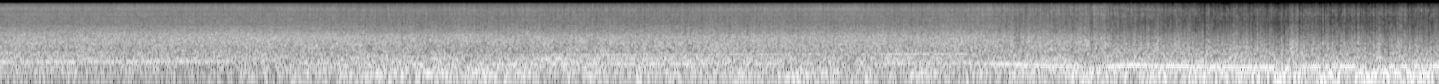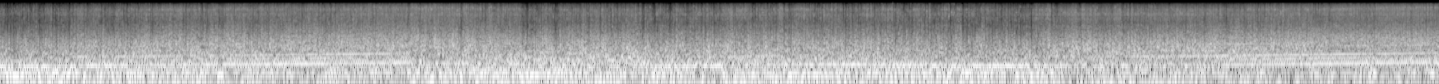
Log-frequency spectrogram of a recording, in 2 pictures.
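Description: Open-wheel track car's engine running at speed on a lap, its pitch climbing slowly as it accelerates, twice. Heavy wind rush on the onboard microphone over it, strongest for the first ten seconds or so.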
